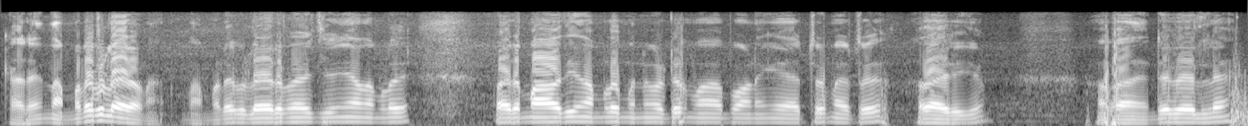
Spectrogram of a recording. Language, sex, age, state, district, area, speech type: Malayalam, male, 60+, Kerala, Idukki, rural, spontaneous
